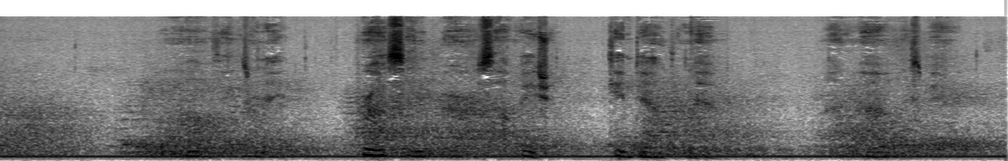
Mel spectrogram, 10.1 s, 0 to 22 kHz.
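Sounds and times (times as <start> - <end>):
steady low hum: 0.0 - 10.0
person reciting a prayer: 1.2 - 10.0.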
